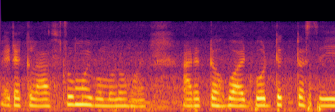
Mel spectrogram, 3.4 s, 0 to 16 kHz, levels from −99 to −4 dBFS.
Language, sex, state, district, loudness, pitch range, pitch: Bengali, female, Tripura, West Tripura, -16 LUFS, 215-240 Hz, 225 Hz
